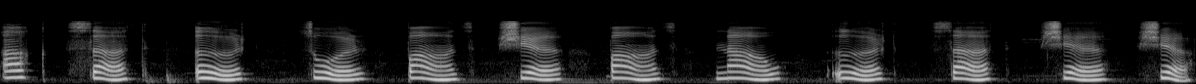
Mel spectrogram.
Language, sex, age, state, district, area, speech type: Kashmiri, female, 18-30, Jammu and Kashmir, Ganderbal, rural, read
